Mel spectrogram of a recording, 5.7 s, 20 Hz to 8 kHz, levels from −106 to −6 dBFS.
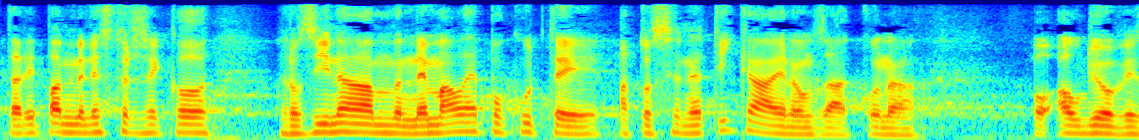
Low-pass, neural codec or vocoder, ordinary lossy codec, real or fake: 7.2 kHz; autoencoder, 48 kHz, 32 numbers a frame, DAC-VAE, trained on Japanese speech; MP3, 48 kbps; fake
